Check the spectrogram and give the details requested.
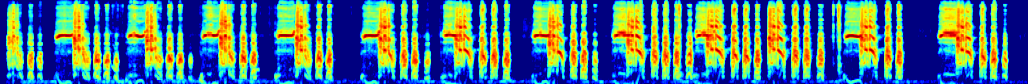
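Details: Grey francolin, or teetar, giving its love call: loud harsh squawking phrases, each a burst of rapid grating notes with a high clear note, repeated about every second in a steady series.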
